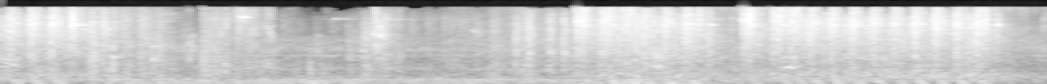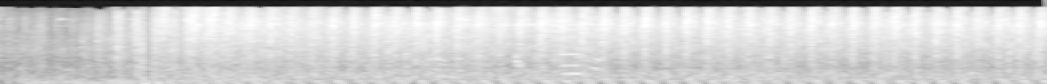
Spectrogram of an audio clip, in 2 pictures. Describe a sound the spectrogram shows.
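Rapid automatic gunfire rattles.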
